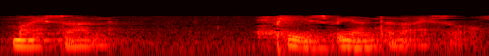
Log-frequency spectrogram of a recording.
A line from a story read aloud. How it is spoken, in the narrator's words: the voice of inspiration steals along and whispers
